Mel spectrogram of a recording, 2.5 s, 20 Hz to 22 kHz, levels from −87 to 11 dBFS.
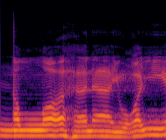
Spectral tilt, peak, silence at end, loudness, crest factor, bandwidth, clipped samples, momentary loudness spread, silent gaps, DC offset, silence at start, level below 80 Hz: -9 dB/octave; -4 dBFS; 0 s; -17 LUFS; 12 dB; 5.6 kHz; under 0.1%; 5 LU; none; under 0.1%; 0 s; -58 dBFS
